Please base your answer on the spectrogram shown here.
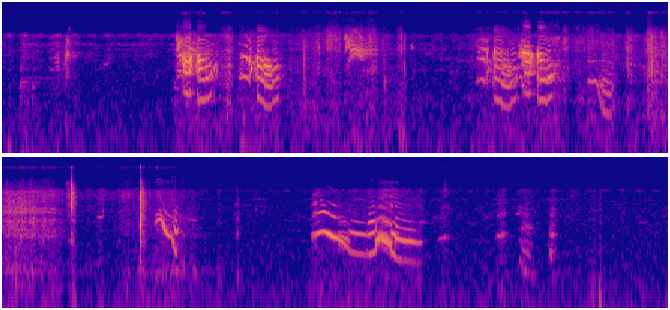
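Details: Grey francolin chicks uttering repeated groups of wavering, falling calls, some loud and looping, separated by short pauses and scattered sharp clicks.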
